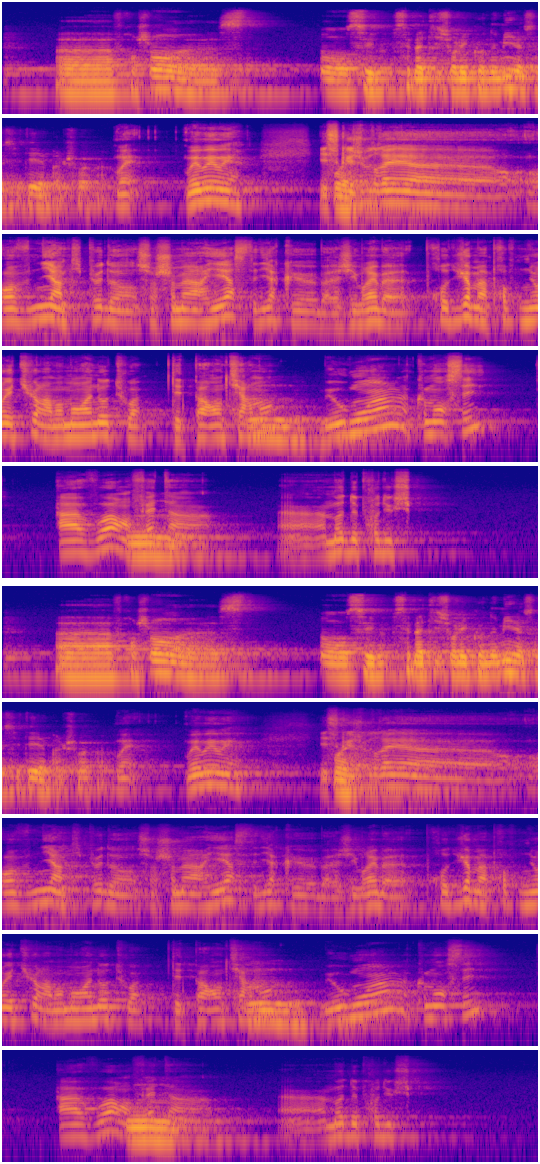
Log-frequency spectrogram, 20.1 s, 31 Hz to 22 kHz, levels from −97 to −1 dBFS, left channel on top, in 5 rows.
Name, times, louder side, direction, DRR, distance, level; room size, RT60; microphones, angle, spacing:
voice 1, 0.4-1.8 2.4-4.7 6.5-6.6 13.9-14.3 17.0-17.4, equal, 15° right, 0.7 m, -27 dB
voice 2, 5.4-14.1 14.4-15.7 16.5-17.7 18.1-19.1, left 6 dB, 80° left, 0.5 m, -30 dB
15.0 x 14.5 x 5.0 m
head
